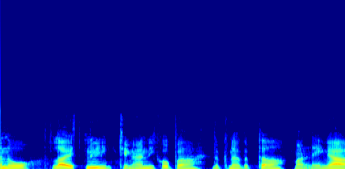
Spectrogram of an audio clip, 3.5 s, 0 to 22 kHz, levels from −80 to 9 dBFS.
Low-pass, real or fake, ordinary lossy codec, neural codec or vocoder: 7.2 kHz; fake; none; codec, 16 kHz, 0.5 kbps, X-Codec, HuBERT features, trained on LibriSpeech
